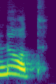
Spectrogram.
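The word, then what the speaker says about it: Knott: cuando se hacía el método de not not se escribe kn n o TT que lo van a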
